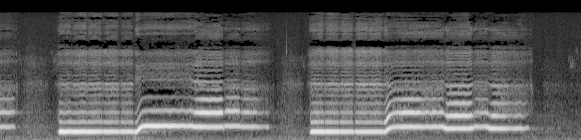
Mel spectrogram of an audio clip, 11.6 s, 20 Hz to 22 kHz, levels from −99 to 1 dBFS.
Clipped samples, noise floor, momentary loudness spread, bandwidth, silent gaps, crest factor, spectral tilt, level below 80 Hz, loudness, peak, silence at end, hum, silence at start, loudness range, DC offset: under 0.1%; -48 dBFS; 12 LU; 15 kHz; none; 12 dB; -5 dB/octave; -52 dBFS; -14 LUFS; -4 dBFS; 1.05 s; none; 0 s; 3 LU; 0.2%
